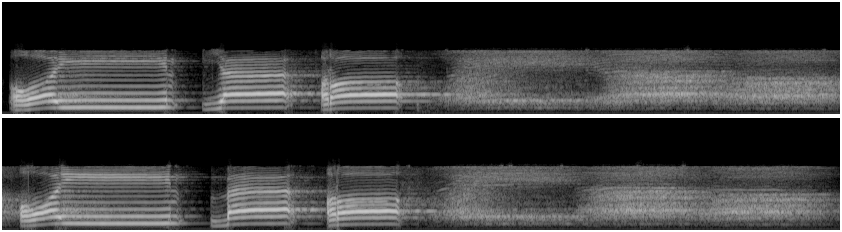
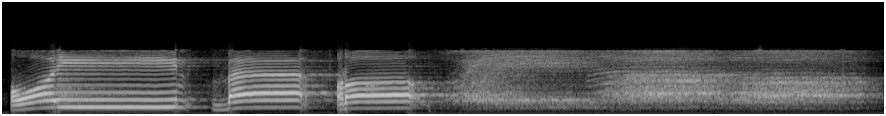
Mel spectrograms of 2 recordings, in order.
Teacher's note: غین حلق کے اوپر والے حصے سے ادا ہوتا ہے. جو منہ سے قریب ہے وہاں سے ادا ہوتا ہے.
